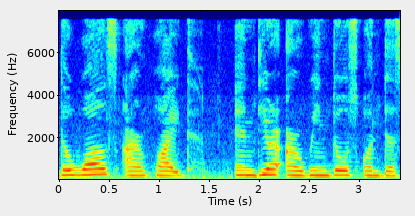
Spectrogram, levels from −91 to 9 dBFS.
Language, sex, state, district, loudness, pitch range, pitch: English, female, Nagaland, Kohima, -14 LUFS, 205-230 Hz, 220 Hz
